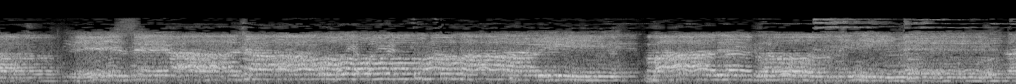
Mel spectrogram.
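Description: Devotional Hindu chanting (kirtan): voices singing continuously, with a short break about six seconds in.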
